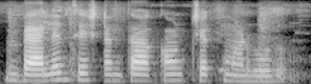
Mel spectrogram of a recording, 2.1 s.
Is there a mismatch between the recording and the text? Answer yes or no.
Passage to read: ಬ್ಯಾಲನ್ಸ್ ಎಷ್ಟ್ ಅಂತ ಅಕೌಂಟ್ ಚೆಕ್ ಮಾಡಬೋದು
no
